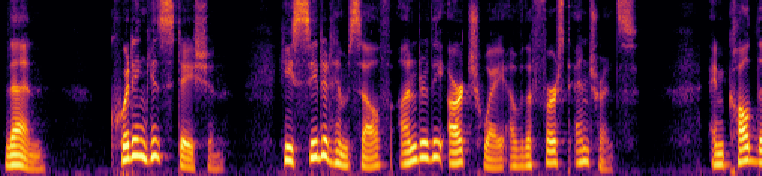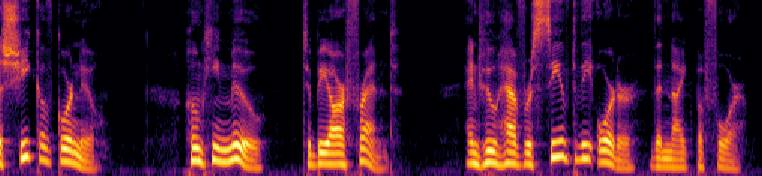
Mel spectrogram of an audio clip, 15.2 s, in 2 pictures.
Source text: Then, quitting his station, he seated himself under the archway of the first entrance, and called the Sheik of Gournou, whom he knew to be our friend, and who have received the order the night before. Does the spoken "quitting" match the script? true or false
true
